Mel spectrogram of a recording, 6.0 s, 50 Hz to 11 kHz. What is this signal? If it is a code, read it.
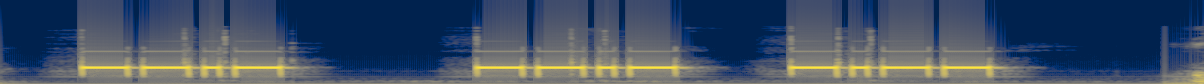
Morse code, heard as a keyed tone, about 16 wpm, spaced as for 10 wpm, 700 Hz. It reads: Q QY
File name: Lecciones / CLASE Nº8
